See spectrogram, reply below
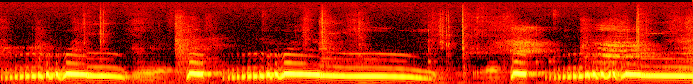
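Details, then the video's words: Barbary dove in the pelung nangguk manner that sets other doves answering, delivering three deep coos in a row, each opening with a brief sharp note and trailing into a long, wavering, falling tone. "suara puter pelung nangguk bikin puter lain saling respon"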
